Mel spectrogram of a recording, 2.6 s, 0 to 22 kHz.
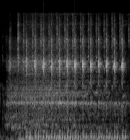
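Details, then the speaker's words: Honda Beat ESP scooter that won't start, MIL blinking code 12 (injector), injector not spraying: starter cranks at about six even pulses a second but the engine never fires; no fuel is delivered. "ya Nah di sini injektor tidak menyembur Apakah ini permasalahan ada di injektor Apakah ada di kabel kabel yang putus ya"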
